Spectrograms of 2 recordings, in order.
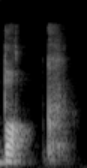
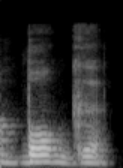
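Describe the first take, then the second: First: The final consonant is a voiceless k. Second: The final consonant is a voiced g. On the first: This is the present-day pronunciation. "ahora decimos bok" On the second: This is the older pronunciation. "se pronunciaba bog, la G suena G"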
